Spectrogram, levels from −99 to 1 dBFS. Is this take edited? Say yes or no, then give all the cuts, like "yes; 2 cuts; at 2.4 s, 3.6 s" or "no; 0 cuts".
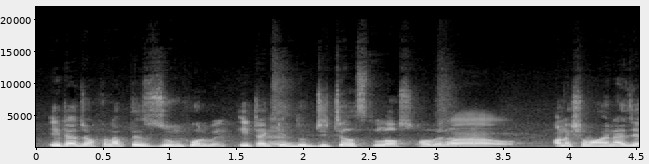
no; 0 cuts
